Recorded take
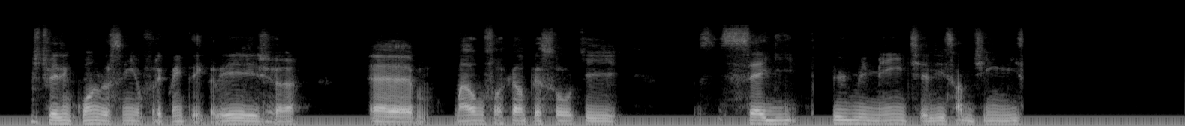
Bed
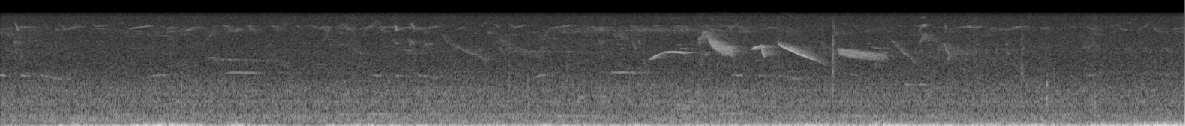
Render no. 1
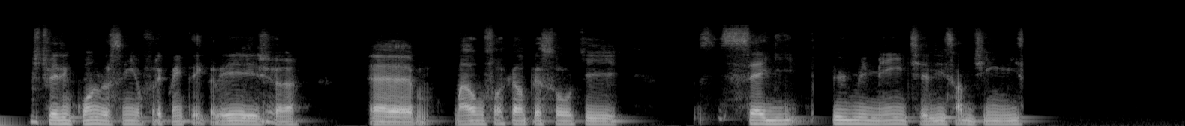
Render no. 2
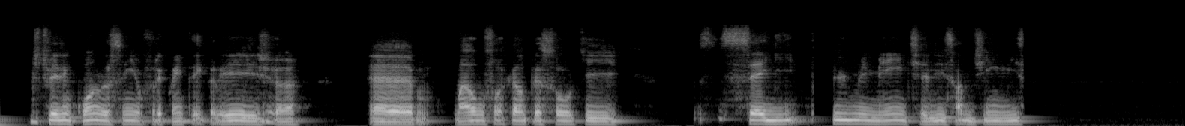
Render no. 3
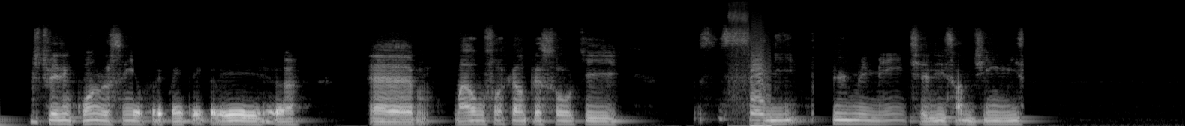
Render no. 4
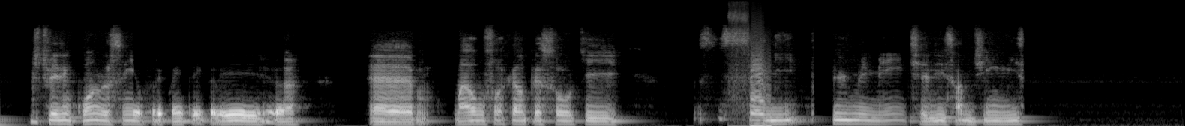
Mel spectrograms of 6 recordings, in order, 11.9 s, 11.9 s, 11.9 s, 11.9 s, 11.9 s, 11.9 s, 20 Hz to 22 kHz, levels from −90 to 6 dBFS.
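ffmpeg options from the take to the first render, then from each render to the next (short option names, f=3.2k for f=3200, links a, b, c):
-af "bandreject=f=60:t=h:w=4,bandreject=f=120:t=h:w=4,bandreject=f=180:t=h:w=4,bandreject=f=240:t=h:w=4,bandreject=f=300:t=h:w=4"
-af "aecho=1:1:4.5:0.71"
-filter_complex "[0:a]asettb=1/sr,asplit=3[a][b][c];[a]atrim=end=1.344[d];[b]atrim=start=1.34:end=2.85,asetpts=PTS-STARTPTS,afade=t=in:d=0.004:c=qsin,afade=t=out:st=1.506:d=0.004:c=qsin,lowpass=f=460:t=q:w=4.1[e];[c]atrim=start=2.846[f];[d][e]acrossfade=d=0.004:c1=hsin:c2=qsin[g];[g][f]acrossfade=d=0.004:c1=qsin:c2=hsin,asettb=1/sr,asplit=3[h][i][j];[h]atrim=end=7.294[k];[i]atrim=start=7.29:end=7.72,asetpts=PTS-STARTPTS,afade=t=in:d=0.004:c=qsin,afade=t=out:st=0.426:d=0.004:c=qsin,aeval=exprs='max(val(0),0)':c=same[l];[j]atrim=start=7.716[m];[k][l]acrossfade=d=0.004:c1=hsin:c2=qsin[n];[n][m]acrossfade=d=0.004:c1=qsin:c2=hsin,asplit=2[o][p];[o]atrim=end=9.11,asetpts=PTS-STARTPTS,afade=t=out:st=8.48:d=0.63:silence=0.11885[q];[p]atrim=start=9.11,asetpts=PTS-STARTPTS,afade=t=in:d=0.004:c=hsin:silence=0.11885[r];[q][r]concat=n=2:v=0:a=1"
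-af "volume=5.5dB,alimiter=limit=-1dB:level=0:latency=1"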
